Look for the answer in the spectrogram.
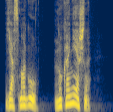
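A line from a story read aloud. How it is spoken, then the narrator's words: Whisper. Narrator (Russian): прошептала она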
